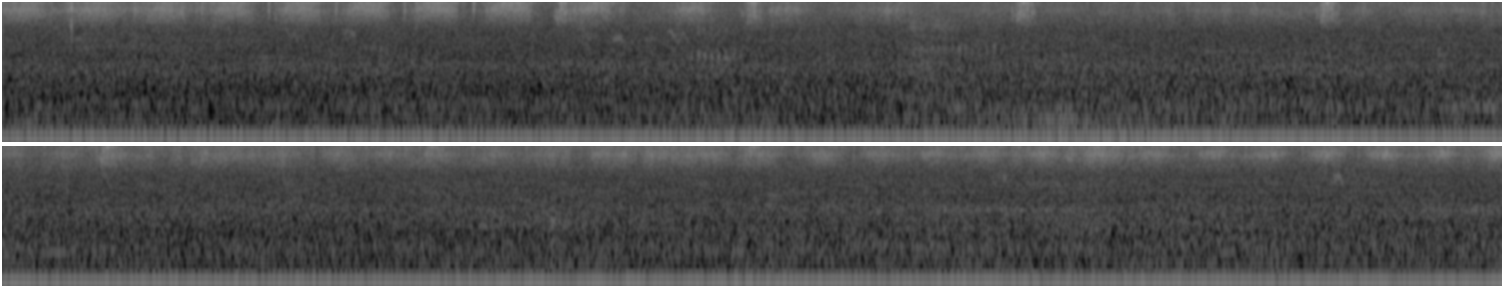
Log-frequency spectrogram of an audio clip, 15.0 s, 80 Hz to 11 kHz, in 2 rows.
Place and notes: Berlin Wall of Sound, tractor at Rudow border 080909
